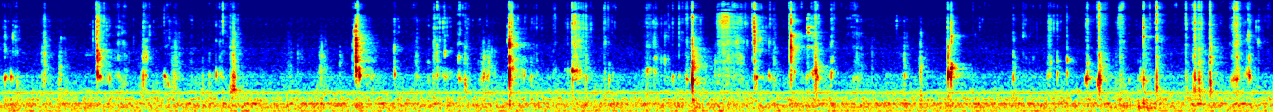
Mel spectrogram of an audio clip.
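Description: Chewing and gnawing on a barbecue chicken wing held to the mouth: irregular small crunches and clicks, with a faint steady hum beneath.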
